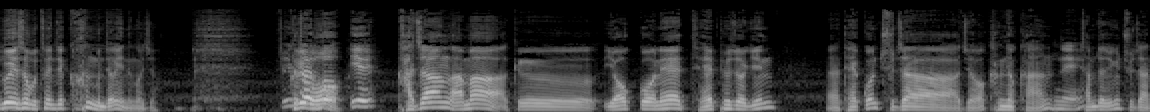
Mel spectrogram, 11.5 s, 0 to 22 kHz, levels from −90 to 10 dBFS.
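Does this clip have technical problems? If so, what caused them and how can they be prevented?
Yes. From 0 to 2.88 s the speech carries crude rate conversion. A gritty, inharmonic fizz rides on the louder and brighter sounds. Samples were picked to the nearest position, without filtering. The timing error repeats in a fixed pattern, which fits a 48 kHz to 44.1 kHz change. That pattern creates shifted, inharmonic copies of the speech, roughly 30 dB below it. Using a proper band-limited resampler would prevent it.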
